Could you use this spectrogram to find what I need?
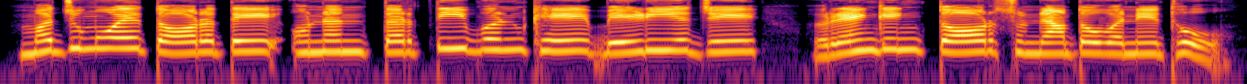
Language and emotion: Sindhi, neutral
